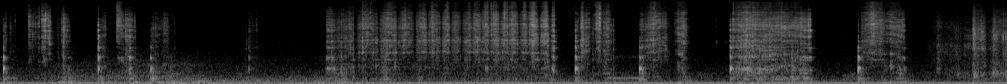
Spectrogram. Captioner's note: scratching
